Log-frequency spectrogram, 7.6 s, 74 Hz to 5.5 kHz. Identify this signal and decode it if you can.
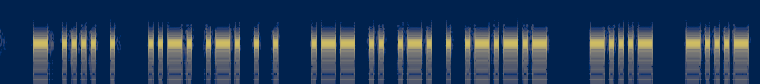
Morse code, heard as a keyed tone, about 25 wpm, 600 Hz. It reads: THE FREE WIRE. <BT> <BT>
